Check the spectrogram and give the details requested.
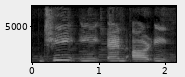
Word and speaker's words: genre: It's genre. Genre. Okay? Z-O-N, zon, ra, R-U-H, R-U-H, genre. Where it is mispronounced as genre because of gen, G-E-N, gen, E-R, or genre, that is J-O-N-A-R, genre. But it must be pronounced as genre, genre.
